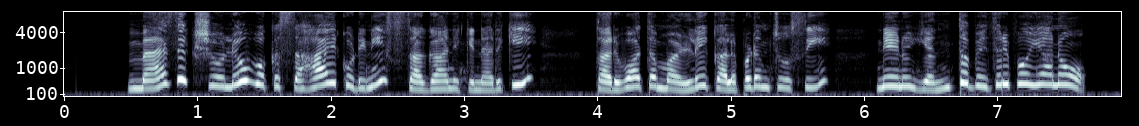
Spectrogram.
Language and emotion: Telugu, surprised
